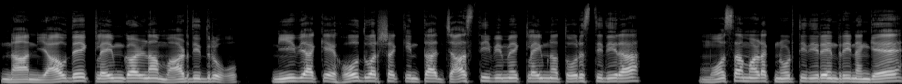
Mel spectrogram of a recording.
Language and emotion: Kannada, angry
